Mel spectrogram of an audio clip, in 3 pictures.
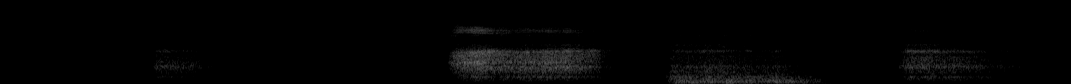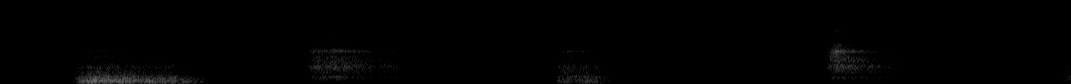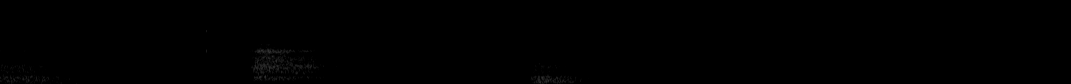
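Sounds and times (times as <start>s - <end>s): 
sleep breathing on the right: 1.5s - 2.4s, 4.5s - 8.4s, 9.0s - 10.4s, 11.4s - 13.0s, 13.7s - 15.0s, 16.2s - 17.2s, 19.0s - 20.1s, 21.2s - 22.3s, 23.9s - 25.0s, 26.7s - 27.5s.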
